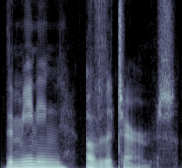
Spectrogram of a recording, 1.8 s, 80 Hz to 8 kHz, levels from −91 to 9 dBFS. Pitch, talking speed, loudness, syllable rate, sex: 105 Hz, 165 wpm, -17 LUFS, 3.8 syllables/s, male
